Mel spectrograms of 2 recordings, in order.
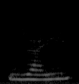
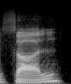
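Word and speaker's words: ذال: And then Zai. it's not Zai. Zal. Oh, Zal.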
